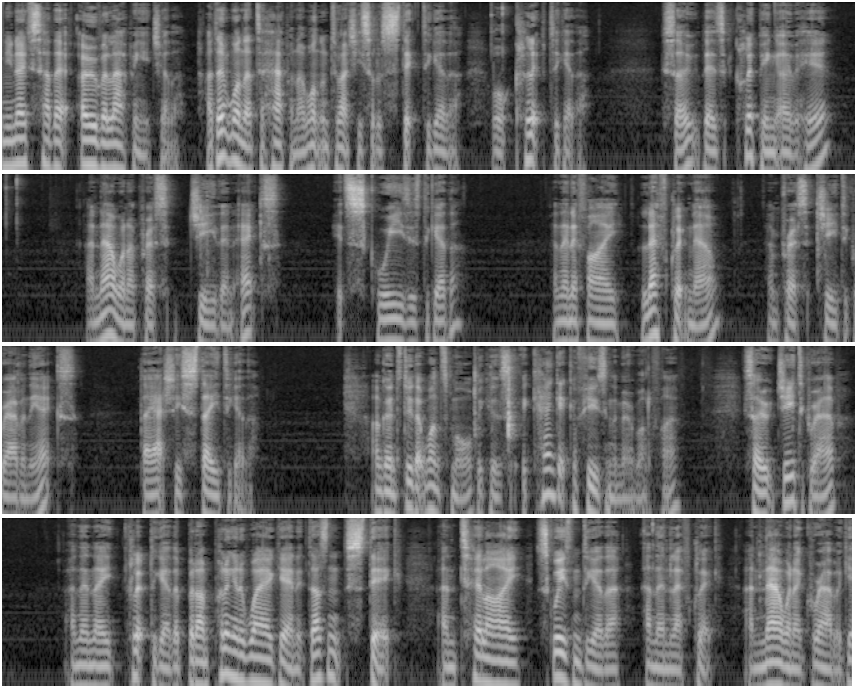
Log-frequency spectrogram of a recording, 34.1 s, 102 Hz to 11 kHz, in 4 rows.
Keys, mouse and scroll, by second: 5.0 click, 8.6 click, 10.5 g, 15.2 click, 16.7 g, 20.4 click, 21.4 ctrl+z, 25.0 g, 32.1 click, 33.2 g.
